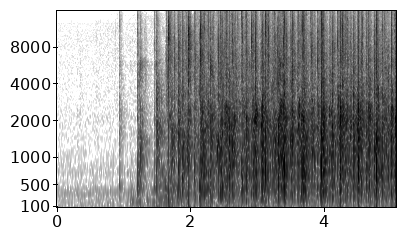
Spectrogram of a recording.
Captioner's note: applause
